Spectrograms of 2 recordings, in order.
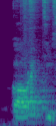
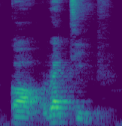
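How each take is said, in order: First: Said in the usual way. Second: Louder "Corrective" broken as cor, rec-tive; slow, emphatic split of "Corrective"; syllable by syllable. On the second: Shown as a demonstration. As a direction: punch out "Corrective" in separate parts. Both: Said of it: "second syllable from here should be".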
